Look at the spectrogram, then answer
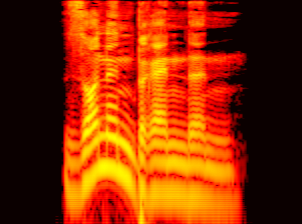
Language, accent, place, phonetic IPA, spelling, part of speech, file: German, Germany, Berlin, [ˈzɔnənˌbʁɛndn̩], Sonnenbränden, noun, De-Sonnenbränden.ogg
- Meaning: dative plural of Sonnenbrand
